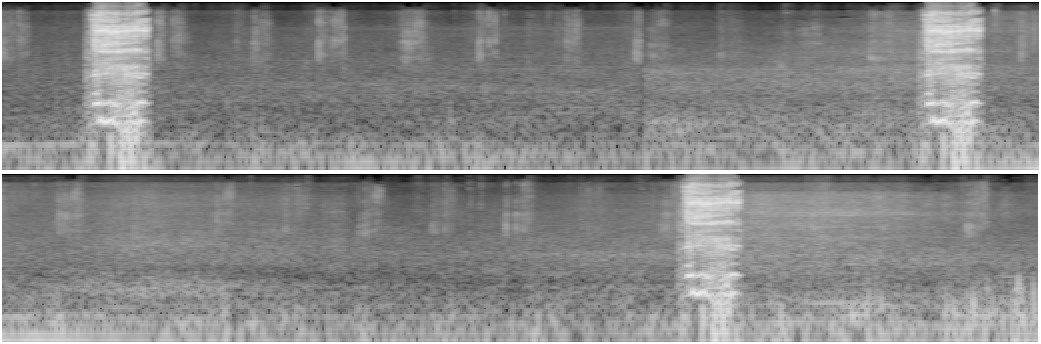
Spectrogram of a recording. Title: Cough experiment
